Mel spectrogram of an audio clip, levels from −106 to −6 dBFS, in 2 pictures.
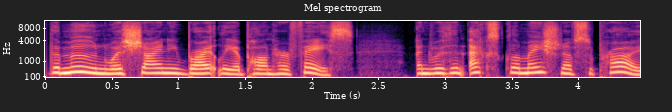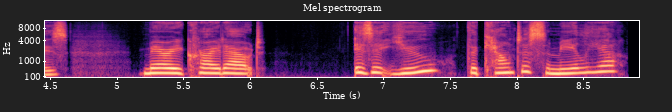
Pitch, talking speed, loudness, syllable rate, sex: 255 Hz, 155 wpm, -16 LUFS, 5.0 syllables/s, female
